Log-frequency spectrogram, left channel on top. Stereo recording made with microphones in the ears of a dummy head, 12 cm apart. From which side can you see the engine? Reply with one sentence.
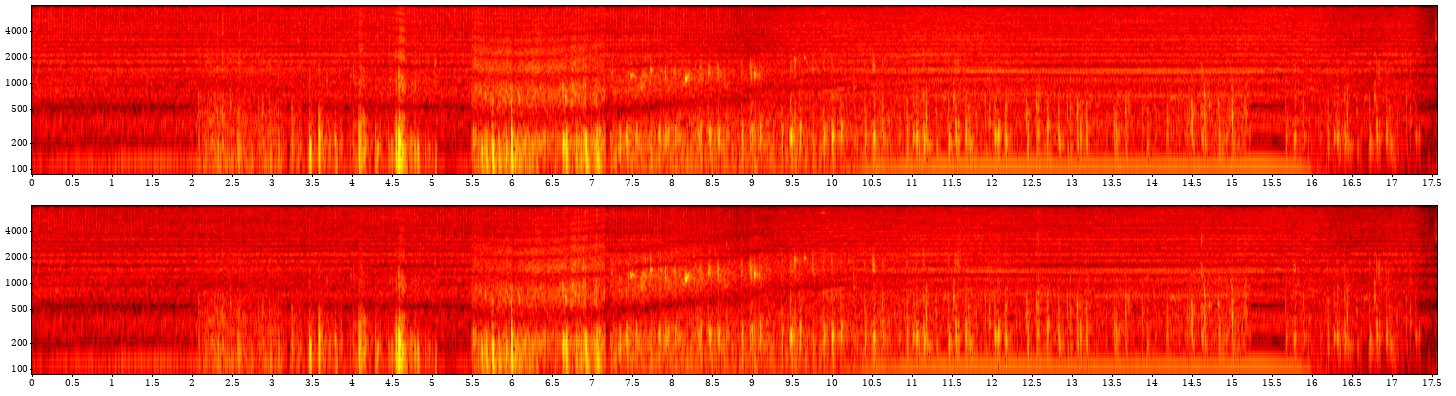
In this clip you hear the engine in the centre.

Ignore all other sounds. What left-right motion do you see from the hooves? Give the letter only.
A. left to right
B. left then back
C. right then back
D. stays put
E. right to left
A.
